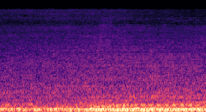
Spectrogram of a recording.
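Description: Low, steady outdoor rumble with no speech.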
